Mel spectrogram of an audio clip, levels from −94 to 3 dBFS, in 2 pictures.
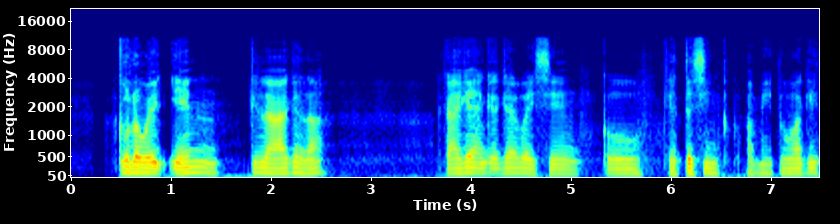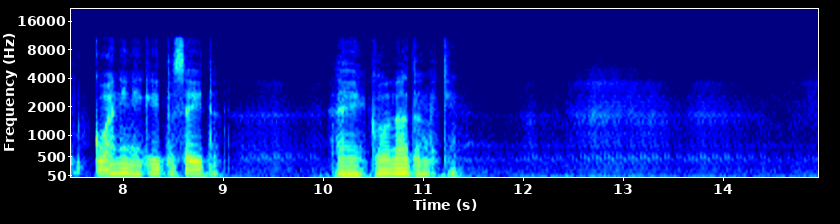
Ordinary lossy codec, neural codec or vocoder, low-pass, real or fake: none; codec, 16 kHz in and 24 kHz out, 0.4 kbps, LongCat-Audio-Codec, two codebook decoder; 10.8 kHz; fake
